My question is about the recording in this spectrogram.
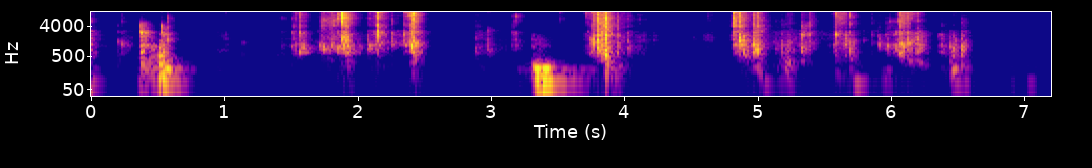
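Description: Trading cards being handled and slid past one another in the hand, a series of short papery swishes and rustles with a soft knock on the table about three seconds in.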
